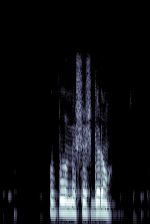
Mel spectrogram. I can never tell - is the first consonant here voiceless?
yes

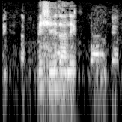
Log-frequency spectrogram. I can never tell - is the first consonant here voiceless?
no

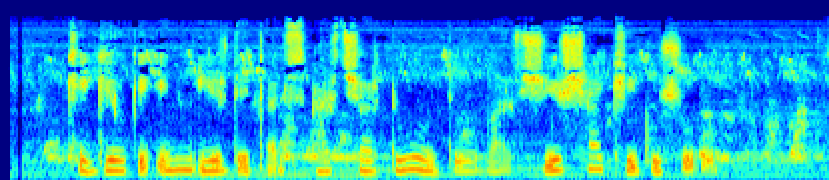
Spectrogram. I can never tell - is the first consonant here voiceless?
yes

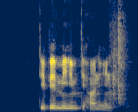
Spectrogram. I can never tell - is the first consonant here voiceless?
yes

